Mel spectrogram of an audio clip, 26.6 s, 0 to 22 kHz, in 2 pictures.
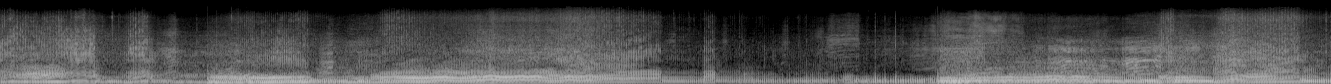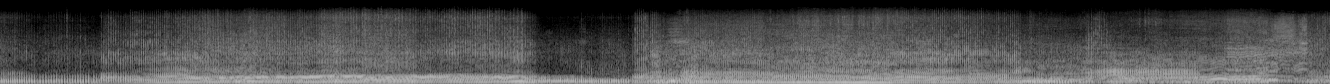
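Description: BHR 300 R motocross bike ridden hard around a dirt track, its engine revving up and down as the throttle opens and gears change. Twice the sound briefly drops back as the throttle is shut.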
